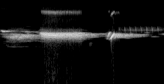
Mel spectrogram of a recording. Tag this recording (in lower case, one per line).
bird song
wild animals
animal
bird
